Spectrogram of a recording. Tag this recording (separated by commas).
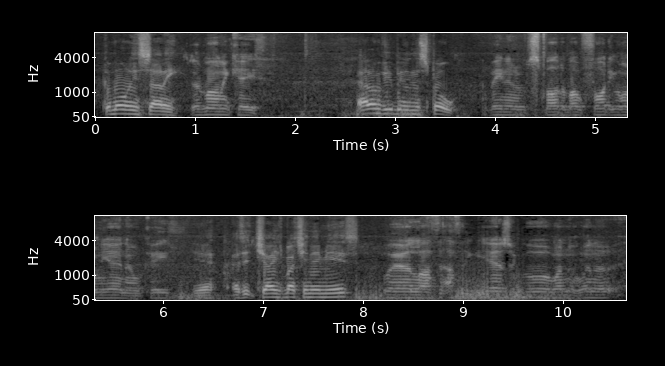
Speech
